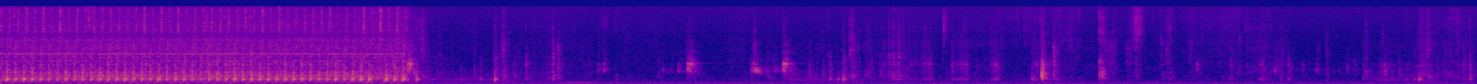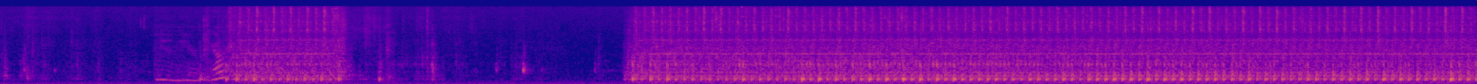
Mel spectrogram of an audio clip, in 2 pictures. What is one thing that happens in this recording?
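A sewing machine hums and whirs steadily as it stitches, stopping and starting again.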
